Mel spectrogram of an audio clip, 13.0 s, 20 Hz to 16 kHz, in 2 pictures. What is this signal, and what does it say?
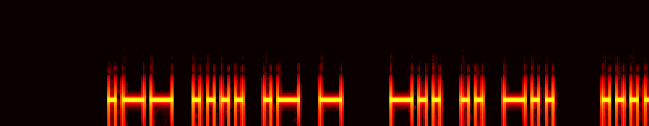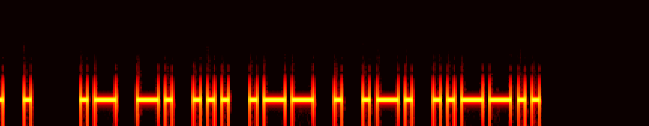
Morse code, heard as a keyed tone, about 17 wpm, 700 Hz. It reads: WHAT DID HE ANSWER?
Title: Sentences from Top 300 Words 17wpm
